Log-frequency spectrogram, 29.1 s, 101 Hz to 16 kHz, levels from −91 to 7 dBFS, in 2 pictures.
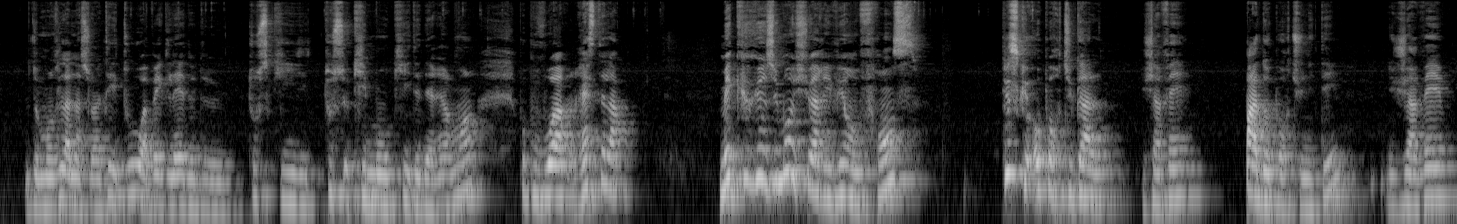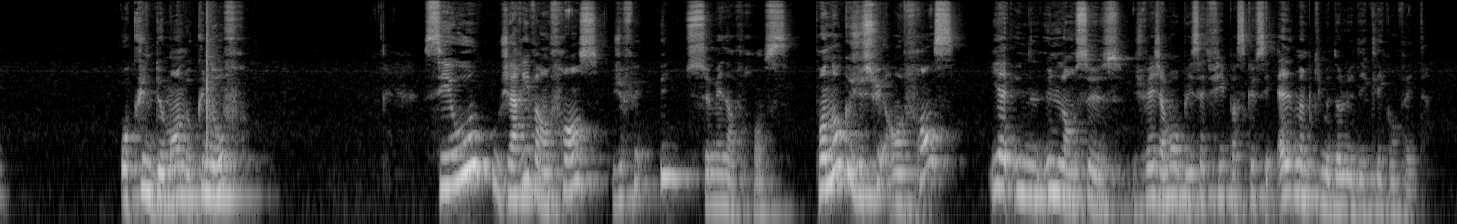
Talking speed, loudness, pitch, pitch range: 165 wpm, -25 LUFS, 180 Hz, 155-210 Hz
